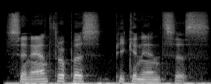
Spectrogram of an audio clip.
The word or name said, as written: Sinanthropus Pekinensis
